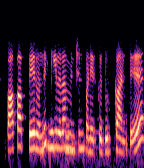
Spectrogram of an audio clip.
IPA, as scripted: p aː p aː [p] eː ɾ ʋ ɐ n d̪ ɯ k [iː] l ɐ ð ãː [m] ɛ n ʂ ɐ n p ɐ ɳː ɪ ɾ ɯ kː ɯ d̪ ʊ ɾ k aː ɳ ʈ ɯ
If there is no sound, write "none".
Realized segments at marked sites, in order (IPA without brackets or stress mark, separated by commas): p, iː, m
